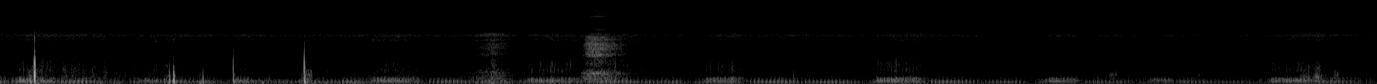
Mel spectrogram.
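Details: Low, pulsing purr from a British Shorthair cat born 18 August 2010, recorded 14 May 2017 at 09:16. The rumbles swell in repeated bursts every second or two, broken by sharp clicks and brief rustling near the start.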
